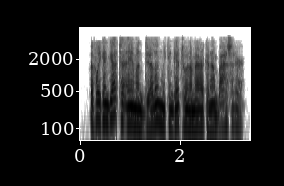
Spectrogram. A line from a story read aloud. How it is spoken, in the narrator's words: Gavin Spencer said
